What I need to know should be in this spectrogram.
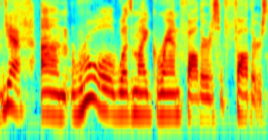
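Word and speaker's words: Ruel: Tolkien, the second R is Rule.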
